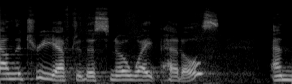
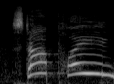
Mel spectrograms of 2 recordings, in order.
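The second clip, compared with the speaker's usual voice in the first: fox cries out; 13 semitones higher than usual. Acted. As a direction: call out to halt the rabbits' game. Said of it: "cried Fletcher".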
